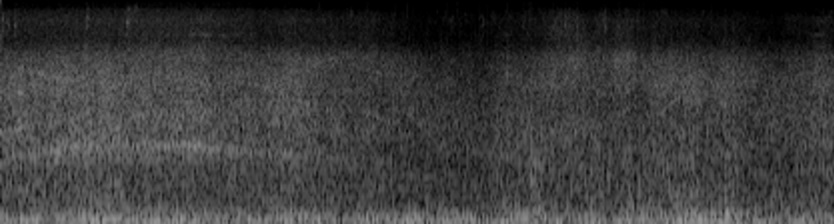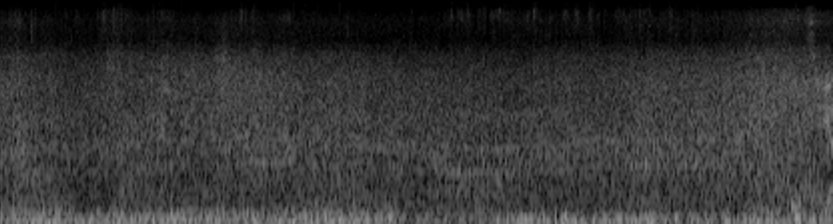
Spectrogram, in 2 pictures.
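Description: Wind buffeting the microphone of a camera on a selfie stick during a tandem paraglider flight: a loud, steady, rumbling rush of air.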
